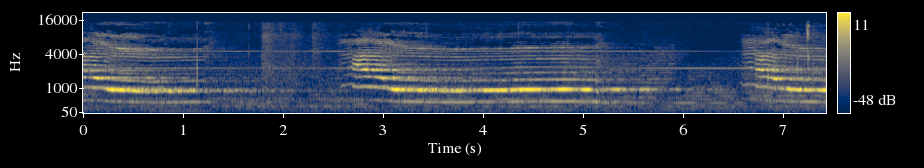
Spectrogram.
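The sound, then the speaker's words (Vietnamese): A cat yowling in an alley: a few long, drawn-out, mournful cries with a wavering, whiny pitch, each held for a couple of seconds, separated by short pauses. “Tiếng con mèo ở đâu kêu lên nghe não lòng kinh khủng, từng hồi quanh quẩn trong ngõ.”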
